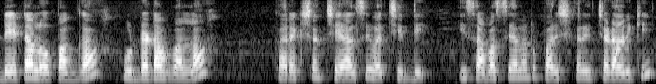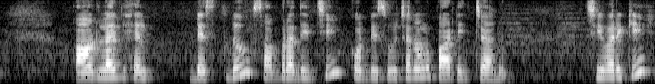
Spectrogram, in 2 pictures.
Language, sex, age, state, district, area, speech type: Telugu, female, 30-45, Telangana, Narayanpet, urban, spontaneous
